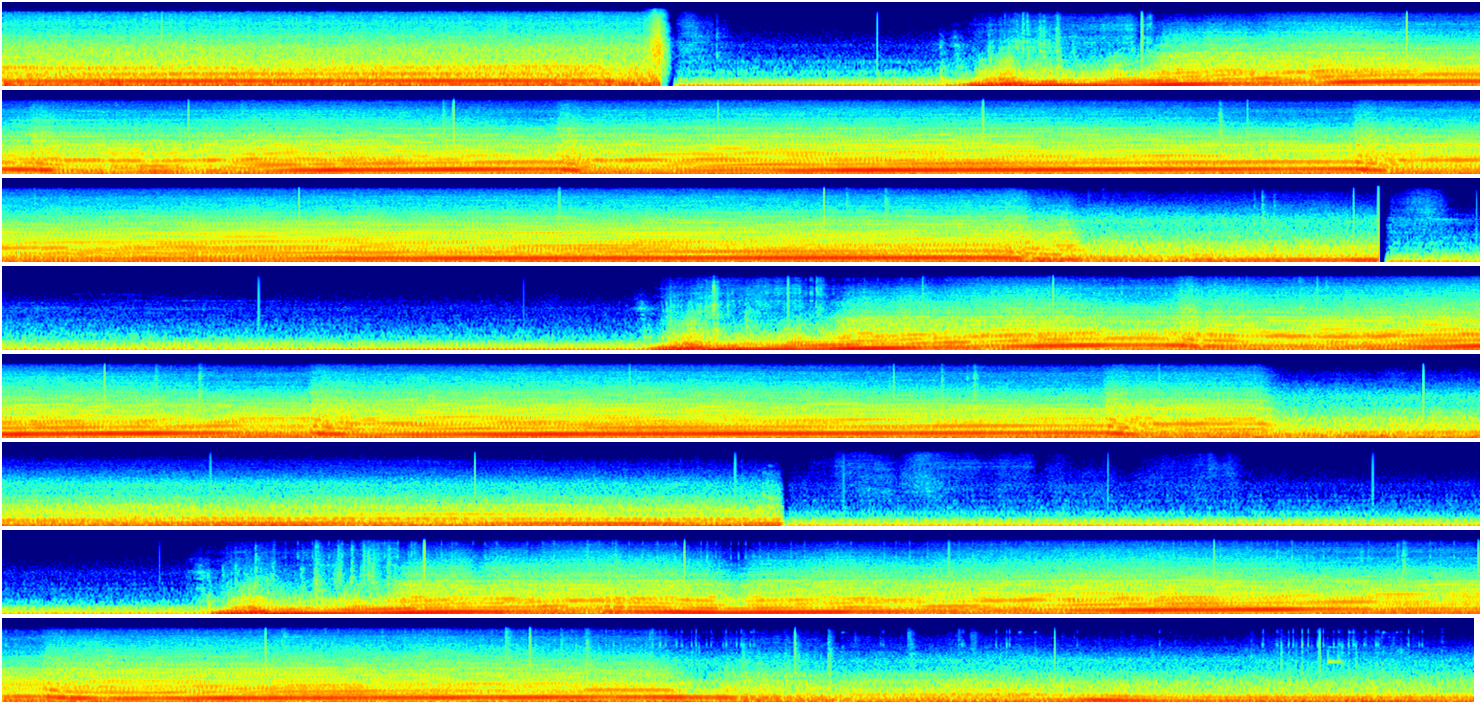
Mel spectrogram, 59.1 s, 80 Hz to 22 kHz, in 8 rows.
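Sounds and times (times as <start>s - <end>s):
car engine accelerating: 0.0s - 41.1s, 42.2s - 59.0s
car engine idling: 3.4s - 5.0s.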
